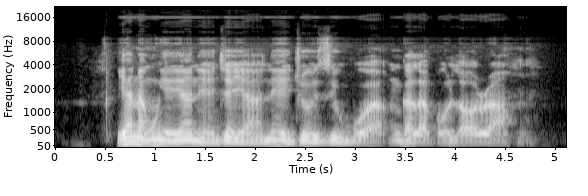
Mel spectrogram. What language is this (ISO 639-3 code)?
ibo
